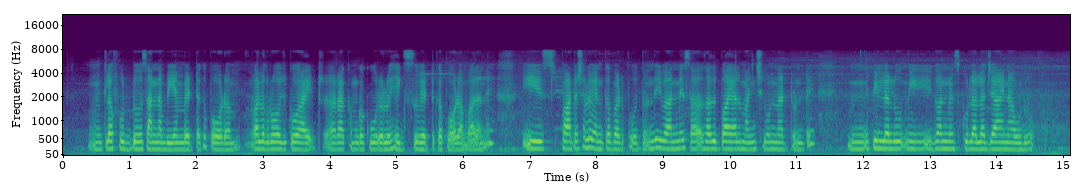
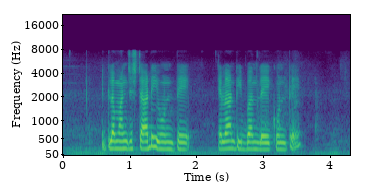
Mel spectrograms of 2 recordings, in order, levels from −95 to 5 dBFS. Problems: none marked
